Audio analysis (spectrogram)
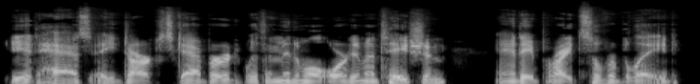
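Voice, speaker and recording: A man's voice: lowish voice, little pitch movement, a little fast, a bit bright, dry recording. A man hosting a reaction show, reading out notes and discussing them casually in a matter-of-fact, slightly pedantic way.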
